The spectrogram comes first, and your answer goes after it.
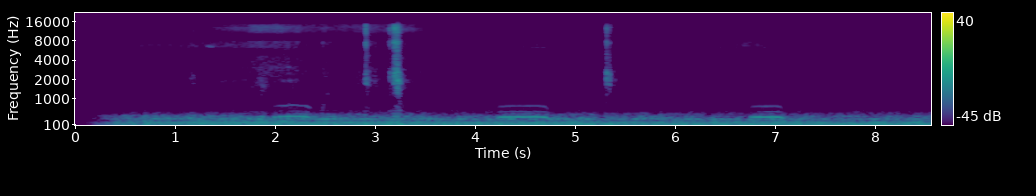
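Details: Ron, a fat cat, snoring while asleep: soft nasal, faintly whistled snores come about every two and a half seconds, three in all, over a steady low hum, with a few sharp clicks between.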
